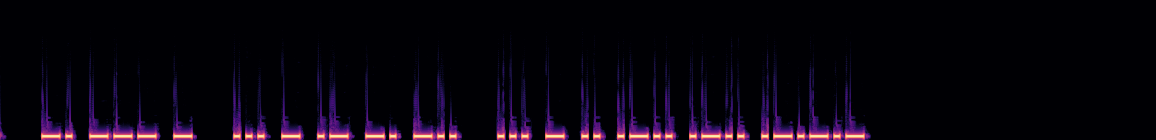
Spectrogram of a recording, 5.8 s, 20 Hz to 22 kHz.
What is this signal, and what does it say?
Morse code, heard as a keyed tone, about 40 wpm, 700 Hz. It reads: NOT STAND STILL.
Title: Sentences from Top 1000 Words - Review Part 1 - 40wpm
